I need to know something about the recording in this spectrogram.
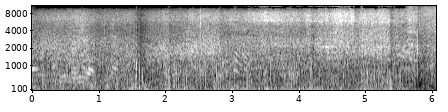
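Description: Wind buffeting the microphone: a loud, ragged rumbling rush throughout, with a few words of a voice in the first second.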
